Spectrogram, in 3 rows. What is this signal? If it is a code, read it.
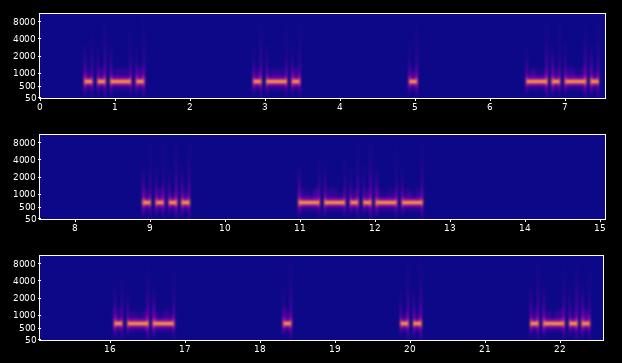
Morse code, heard as a keyed tone, about 14 wpm, spaced as for 5 wpm, 680 Hz. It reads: FRECH, WEIL
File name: Witz-15-Juli-2025-25-F70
